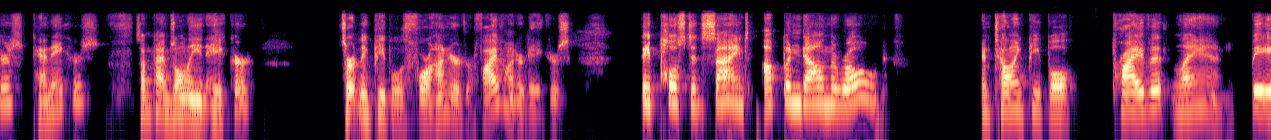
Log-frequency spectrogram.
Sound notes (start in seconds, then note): none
